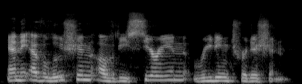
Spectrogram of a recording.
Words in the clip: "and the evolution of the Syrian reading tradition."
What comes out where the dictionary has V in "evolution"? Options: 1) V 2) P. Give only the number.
1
